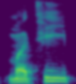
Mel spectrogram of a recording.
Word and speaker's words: Matipa: Jen, I can see Jen said it's pronounced Matipa, Matipa, Matipa, Matipa.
